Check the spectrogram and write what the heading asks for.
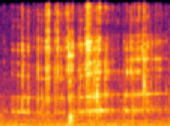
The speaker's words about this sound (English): On this particular episode, I'm sipping on a glass of Honey Jack.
